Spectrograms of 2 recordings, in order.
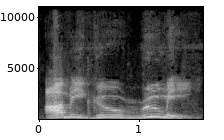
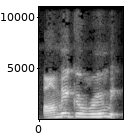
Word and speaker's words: amigurumi: And Cindy says that's pronounced Amigurumi. – Amigurumi.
